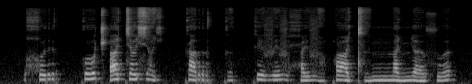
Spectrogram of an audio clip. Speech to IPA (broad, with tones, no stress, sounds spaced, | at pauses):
χʷ ɪ˩˧ r kː o˨˥ t͡ʃʼ a˨˥ c ə˨˥ ɕ a̤˧˩ ç kː a˧˩˧ r kː ə̤˩˧ kː ɪ˧˩ v ɪ˨˥ v ħ ɪ˩˧ v ə̤˩˧ qʷ a˧˩ cʰ ə̤˩˧ nː a˧˩ ɲ ɜ˧˩˧ sʷ ə˨˥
